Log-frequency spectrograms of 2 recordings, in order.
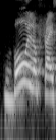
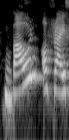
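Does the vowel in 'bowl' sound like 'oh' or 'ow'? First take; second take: oh; ow. First: The vowel in 'bowl' sounds like 'oh'. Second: The vowel in 'bowl' sounds like 'ow'. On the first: The speaker calls it right. "is correct" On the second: The speaker calls it wrong. "is wrong"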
